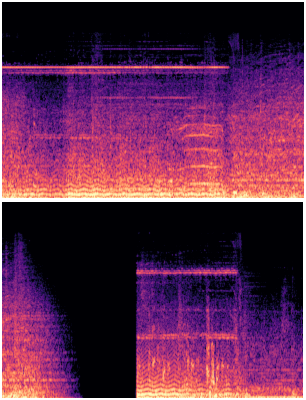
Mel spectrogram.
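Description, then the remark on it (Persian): A sonic blast device being tested blares a loud, harsh blast continuously with a piercing, wavering screech, fades and cuts off into a second of silence, then abruptly fires again at full strength. “برای امتحان این دستگاه انفجار صوتی نیاز داشتم نزدیکتر بیام.”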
